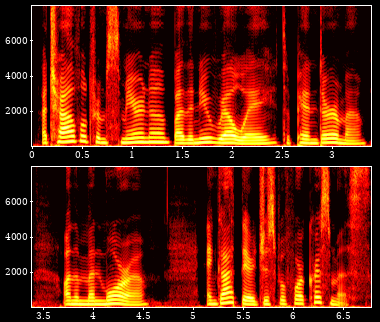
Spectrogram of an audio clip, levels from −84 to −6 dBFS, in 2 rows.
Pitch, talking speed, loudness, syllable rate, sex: 210 Hz, 170 wpm, -18 LUFS, 5.6 syllables/s, female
